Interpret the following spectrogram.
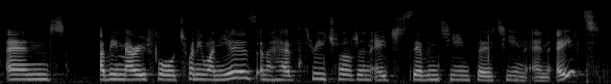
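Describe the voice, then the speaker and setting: A South African woman in her forties gives an upbeat business presentation at a networking meeting, saying um often. Her voice is a little high, with fairly even intonation, and she speaks a little slowly.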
